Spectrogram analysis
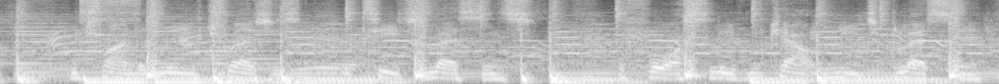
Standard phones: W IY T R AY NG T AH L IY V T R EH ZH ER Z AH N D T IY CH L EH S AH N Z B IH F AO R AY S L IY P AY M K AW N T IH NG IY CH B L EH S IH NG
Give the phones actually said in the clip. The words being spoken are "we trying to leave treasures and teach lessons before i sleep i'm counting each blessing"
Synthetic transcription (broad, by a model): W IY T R AY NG T AH L IY V T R EH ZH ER Z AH T IY CH L EH S AH N Z B IH F AO R AY S L IY P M K AW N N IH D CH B L EH S IH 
